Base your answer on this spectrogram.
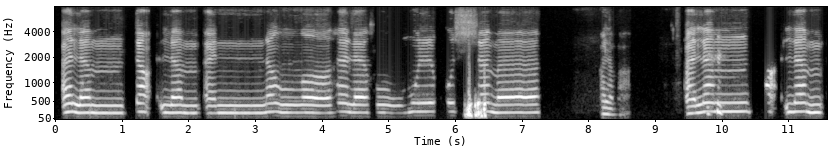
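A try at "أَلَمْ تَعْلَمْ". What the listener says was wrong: Jangan. Alam tu kan ada tanda mati. Alam tu tak boleh dengung. Tak boleh. Alam tak boleh. Sebab dia tanda mati. Dia yang lama tu yang tak ada tanda.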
